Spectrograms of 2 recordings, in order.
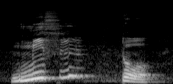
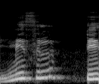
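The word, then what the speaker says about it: mistletoe: इसका एग्जाम्पल जैसे होता है, इसे पढ़ते हैं हम लोग मिसल टो। क्या पढ़ते हैं? मिसल। क्या पढ़ते हैं बोलिए? MISLE। मिसल टी साइलेंट है यहाँ पर, और क्या पढ़ते हैं?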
